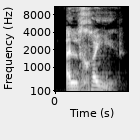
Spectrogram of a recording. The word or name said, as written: الخير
